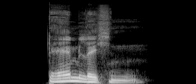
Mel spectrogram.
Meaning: inflection of dämlich: 1. strong genitive masculine/neuter singular 2. weak/mixed genitive/dative all-gender singular 3. strong/weak/mixed accusative masculine singular 4. strong dative plural
- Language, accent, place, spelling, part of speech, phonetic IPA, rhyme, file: German, Germany, Berlin, dämlichen, adjective, [ˈdɛːmlɪçn̩], -ɛːmlɪçn̩, De-dämlichen.ogg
